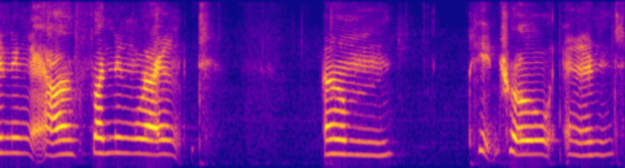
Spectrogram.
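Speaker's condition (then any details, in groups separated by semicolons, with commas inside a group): Cerebral palsy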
